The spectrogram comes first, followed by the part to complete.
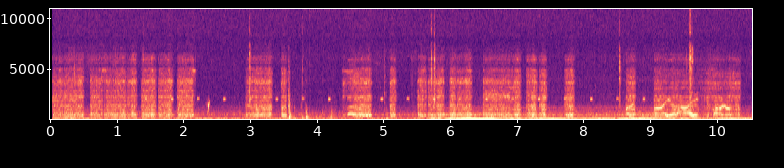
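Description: Low rumble of a car's engine and tyres heard from inside the cabin while driving slowly, getting louder about six seconds in, with a voice talking in the background.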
